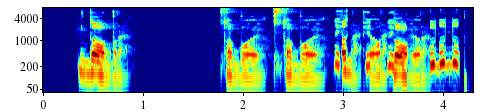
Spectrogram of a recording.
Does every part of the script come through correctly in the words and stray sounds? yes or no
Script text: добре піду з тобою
no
